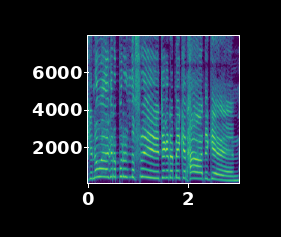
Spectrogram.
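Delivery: put-on Italian accent, high, with a lilting tune. Acting out the other speaker's mother, in a strange Italian-sounding put-on accent. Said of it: "I don't know what that accent was".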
